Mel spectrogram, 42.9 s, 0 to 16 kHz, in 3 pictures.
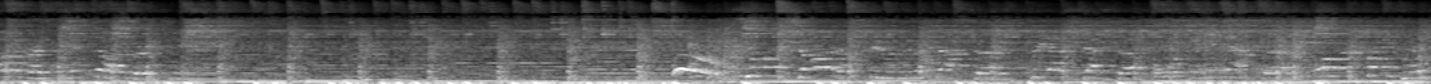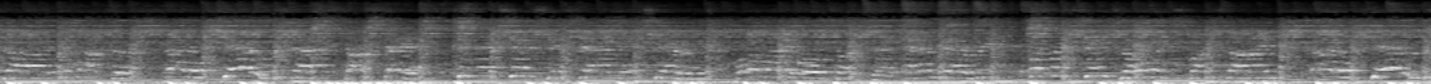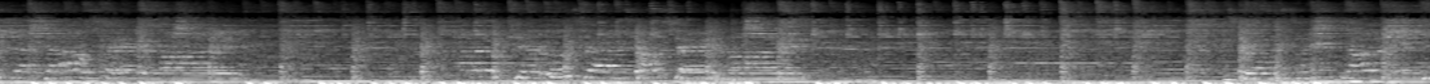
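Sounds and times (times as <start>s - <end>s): rock band playing: 0.0s - 42.9s
person singing: 6.7s - 31.2s, 33.2s - 36.9s.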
